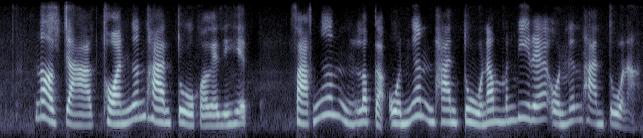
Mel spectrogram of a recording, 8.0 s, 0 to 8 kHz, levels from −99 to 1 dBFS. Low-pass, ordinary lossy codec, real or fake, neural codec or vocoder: 7.2 kHz; Opus, 32 kbps; fake; codec, 24 kHz, 1.2 kbps, DualCodec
